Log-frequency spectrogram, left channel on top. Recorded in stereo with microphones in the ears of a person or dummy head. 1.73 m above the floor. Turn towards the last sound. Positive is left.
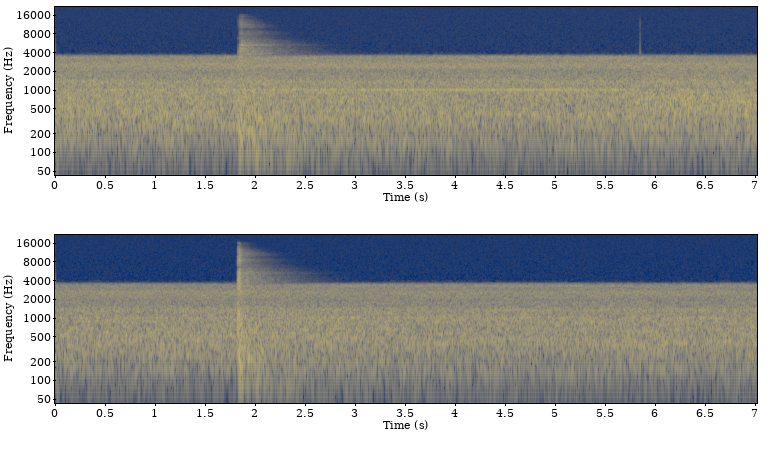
turn(degrees=-60)  # may be behind; listen again after turning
